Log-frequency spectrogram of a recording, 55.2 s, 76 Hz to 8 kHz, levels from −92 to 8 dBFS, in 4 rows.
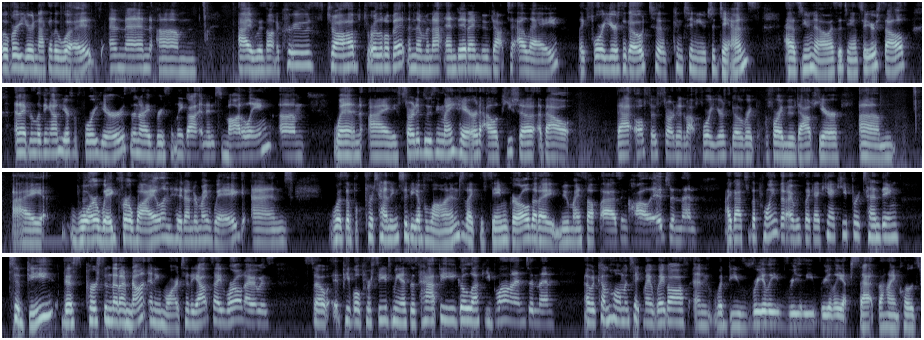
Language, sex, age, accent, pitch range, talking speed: English, female, 20-39, American, 155-185 Hz, 185 wpm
